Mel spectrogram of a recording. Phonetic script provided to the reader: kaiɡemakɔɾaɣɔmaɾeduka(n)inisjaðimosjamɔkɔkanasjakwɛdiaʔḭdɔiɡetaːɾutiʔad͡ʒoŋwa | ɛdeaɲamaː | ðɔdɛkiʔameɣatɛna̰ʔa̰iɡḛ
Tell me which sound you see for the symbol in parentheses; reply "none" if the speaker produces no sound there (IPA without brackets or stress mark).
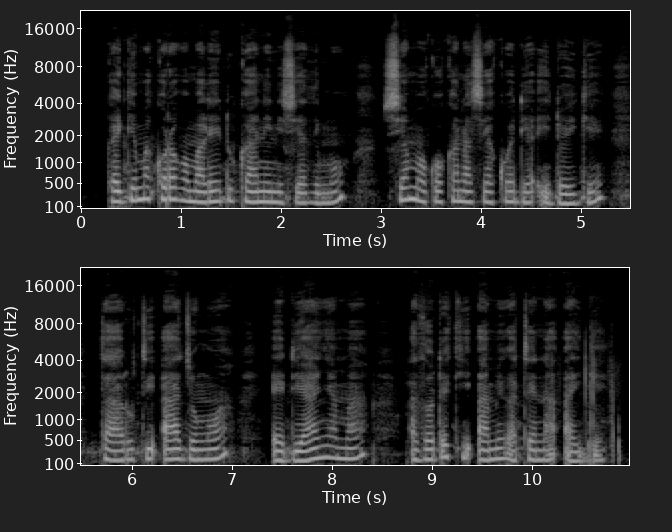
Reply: n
